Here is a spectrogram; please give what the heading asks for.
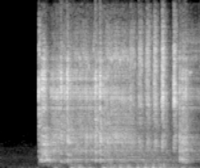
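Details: Carbureted G-Moto Cross X Pro moped after its fuel was drained: the starter spins with a fast, even, low chuffing for about two seconds, but the engine never catches because the carburetor float chamber has run dry.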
